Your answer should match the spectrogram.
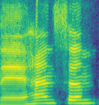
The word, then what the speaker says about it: handsome: between two consonants two when it comes between two consonants it's um it's uh silent like in sandwich like in handsome and likely yeah an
